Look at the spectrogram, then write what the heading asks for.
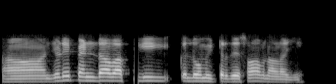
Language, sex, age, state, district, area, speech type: Punjabi, male, 30-45, Punjab, Mansa, urban, conversation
